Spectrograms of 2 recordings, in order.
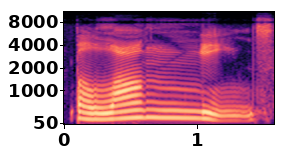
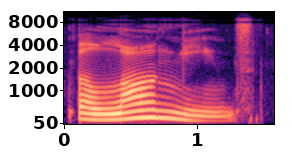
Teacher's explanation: This middle G NG combination is the NG where the back of your tongue goes very high in the back of your throat and touches the top.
